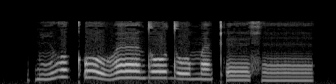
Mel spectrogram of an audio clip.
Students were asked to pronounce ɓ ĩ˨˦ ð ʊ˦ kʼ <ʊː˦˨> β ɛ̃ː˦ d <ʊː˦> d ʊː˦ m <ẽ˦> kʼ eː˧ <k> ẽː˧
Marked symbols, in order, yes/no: yes, yes, no, no

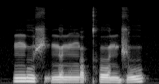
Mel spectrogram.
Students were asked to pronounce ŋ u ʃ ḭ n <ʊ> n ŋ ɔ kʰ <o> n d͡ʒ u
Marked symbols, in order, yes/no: yes, yes

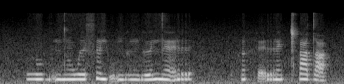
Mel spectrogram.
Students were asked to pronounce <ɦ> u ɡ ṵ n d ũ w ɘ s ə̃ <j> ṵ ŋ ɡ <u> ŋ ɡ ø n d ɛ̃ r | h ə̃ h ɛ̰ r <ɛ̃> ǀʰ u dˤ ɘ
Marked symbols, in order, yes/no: yes, yes, no, yes

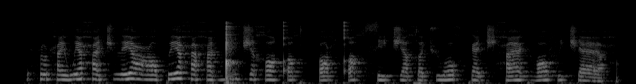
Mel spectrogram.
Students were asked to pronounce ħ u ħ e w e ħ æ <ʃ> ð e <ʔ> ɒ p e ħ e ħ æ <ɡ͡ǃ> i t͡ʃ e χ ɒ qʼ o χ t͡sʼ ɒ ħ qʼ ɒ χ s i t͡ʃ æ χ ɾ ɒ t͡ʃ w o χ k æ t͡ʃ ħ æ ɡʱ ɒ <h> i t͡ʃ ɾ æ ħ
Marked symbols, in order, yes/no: no, no, yes, no

